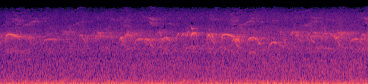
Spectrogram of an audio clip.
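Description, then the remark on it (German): Many birds sing and chirp continuously in a dense rainforest chorus in Suriname, with overlapping high whistles and trills over a steady low rumble of ambient noise; no voices. “Hier singen die Vögel in den Urwäldern von Suriname, dem kleinsten Land Südamerikas.”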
